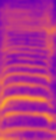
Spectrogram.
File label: "oh" male; ooh ahh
